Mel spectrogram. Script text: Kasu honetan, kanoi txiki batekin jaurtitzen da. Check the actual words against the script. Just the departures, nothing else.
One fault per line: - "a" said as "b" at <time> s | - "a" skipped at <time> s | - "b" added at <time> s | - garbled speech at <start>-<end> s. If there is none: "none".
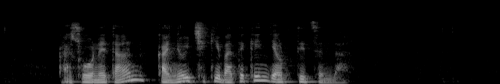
none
